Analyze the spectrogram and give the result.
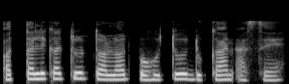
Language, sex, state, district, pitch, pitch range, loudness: Assamese, female, Assam, Kamrup Metropolitan, 225 Hz, 215-250 Hz, -15 LUFS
